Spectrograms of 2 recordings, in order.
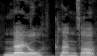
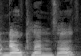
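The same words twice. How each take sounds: First: Slow, "Nail" with a clear "ay" and a full L; careful pronunciation. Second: Bristol accent, "nail" said like "now". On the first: Shown as a demonstration. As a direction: say "Nail cleanser" slowly, sounding the L in "Nail". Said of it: "I always say nail cleanser". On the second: Real, not acted. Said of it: "that's just my accent".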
